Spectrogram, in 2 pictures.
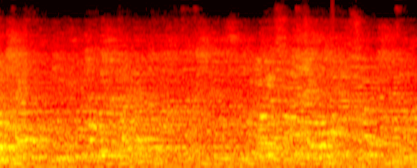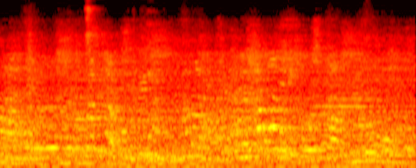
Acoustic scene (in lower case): cafe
